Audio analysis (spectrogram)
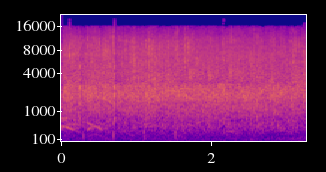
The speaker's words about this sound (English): If he's picked you up, give him a hand clap and a shout of praise.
